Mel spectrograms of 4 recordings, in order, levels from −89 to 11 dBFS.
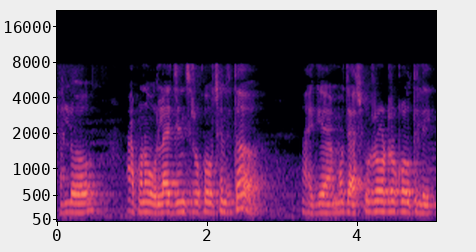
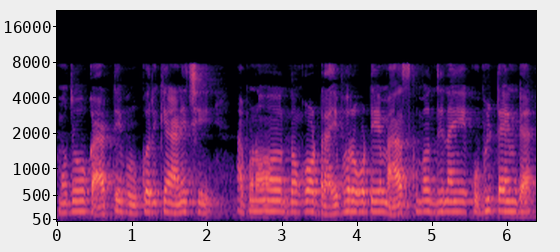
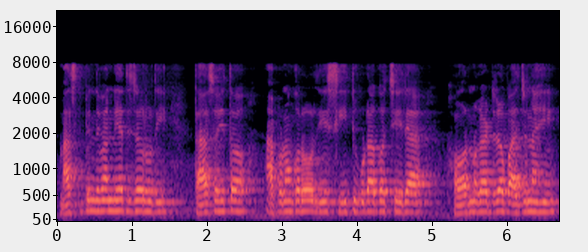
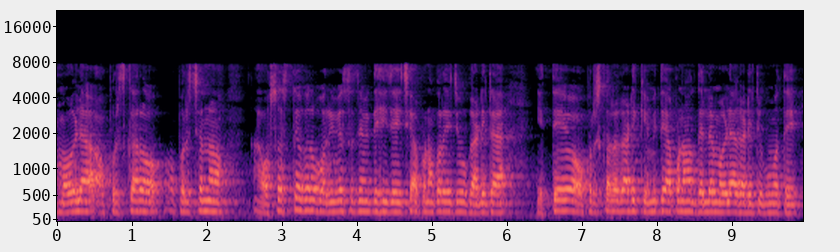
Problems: background sounds at intervals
